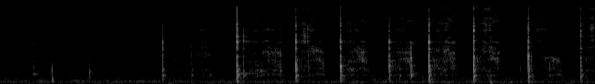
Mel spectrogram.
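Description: Metal spoon stirring thick slime full of foam beads in a glass bowl, clicking and scraping against the glass. The clicks start about a second and a half in and come about two to three times a second.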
